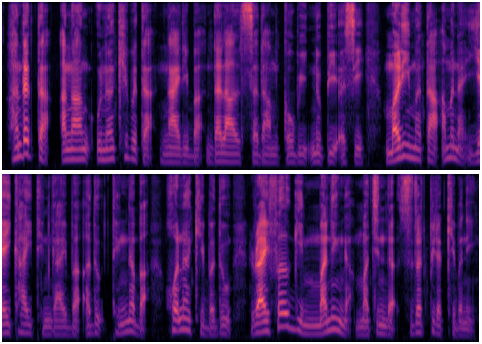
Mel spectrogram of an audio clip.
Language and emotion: Manipuri, neutral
